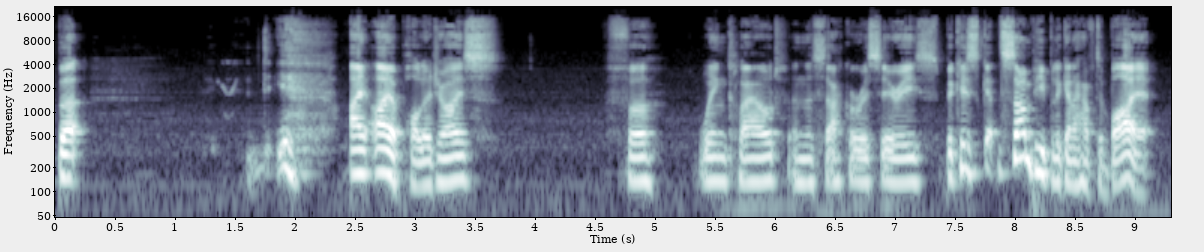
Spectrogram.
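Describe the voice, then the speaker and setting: A man with a southern English accent co-hosting a casual gaming news chat, animated, sardonic and sweary in manner. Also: mid-range voice, a little slow, gravelly, pauses often. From southern England. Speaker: podcast co-host.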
